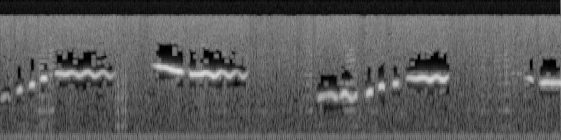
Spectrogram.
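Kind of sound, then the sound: human body sound, person whistling a tune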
